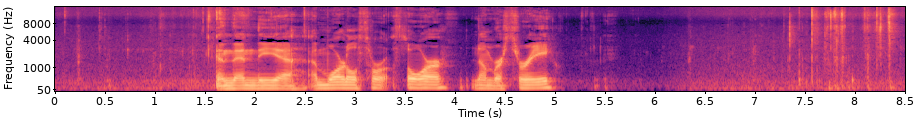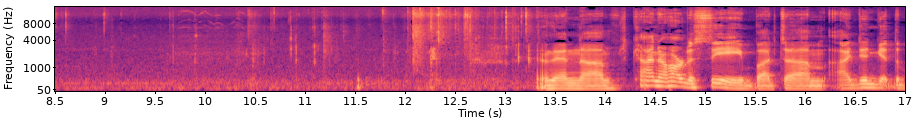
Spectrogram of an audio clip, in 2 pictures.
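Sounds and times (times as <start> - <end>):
plastic bags rustling and crinkling: 10.1 - 13.3.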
